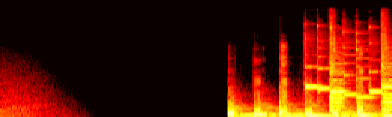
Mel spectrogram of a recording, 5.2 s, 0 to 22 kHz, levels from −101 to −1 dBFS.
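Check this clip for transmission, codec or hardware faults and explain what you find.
Nothing in the clip points to a transmission, codec or hardware fault. The audio runs without any audible interruption, distortion or damage.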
